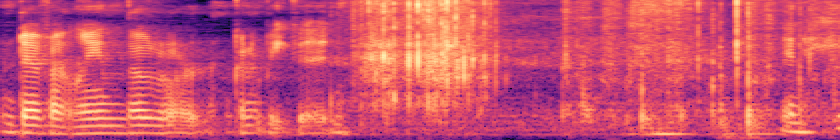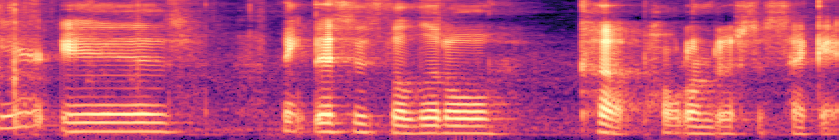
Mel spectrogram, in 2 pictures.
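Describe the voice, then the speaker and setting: Noticeable background noise sits behind the speaker. She is a woman with a fairly low pitch who talks at a moderate pace. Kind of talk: casual unboxing talk to camera.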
